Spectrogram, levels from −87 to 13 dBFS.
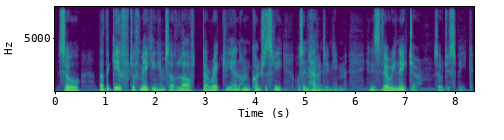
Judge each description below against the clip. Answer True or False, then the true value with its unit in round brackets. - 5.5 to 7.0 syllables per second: False (5.1 syllables/s)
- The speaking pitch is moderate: False (115 Hz)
